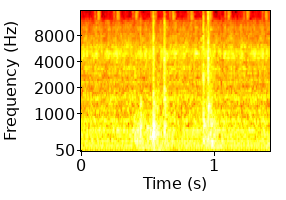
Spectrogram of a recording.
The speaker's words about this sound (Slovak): Pri škole v Dube na Morave o druhej hodine rannej zastaví taxík, ktorý si Dušan zavolal z telefónnej búdky.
